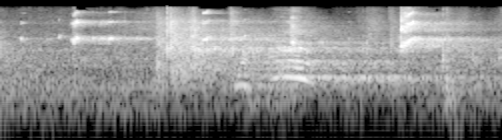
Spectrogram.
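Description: A ball smacks sharply against a wall several times.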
